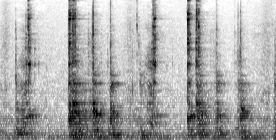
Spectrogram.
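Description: A ratchet wrench clicks as it turns a hitch ball on a sideways-mounted trailer hitch, with several short bursts of rapid ratcheting separated by brief pauses, close and fairly quiet.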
